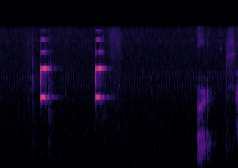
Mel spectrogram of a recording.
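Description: Small electronic timer giving two short, bright beeps about half a second apart, faint against a quiet room, followed by a brief soft noise.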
